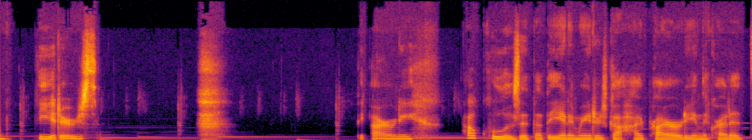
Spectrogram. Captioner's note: sigh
